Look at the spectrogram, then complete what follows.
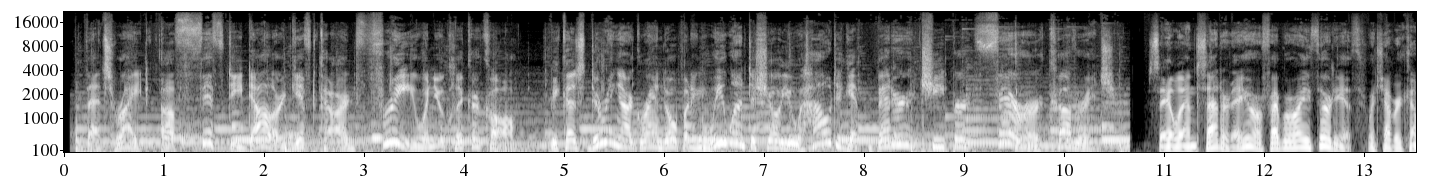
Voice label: Commercials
